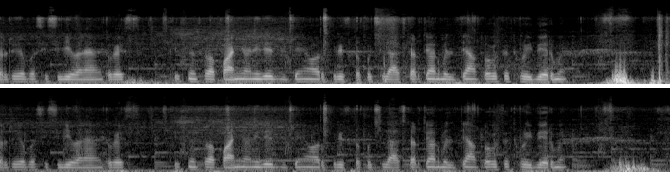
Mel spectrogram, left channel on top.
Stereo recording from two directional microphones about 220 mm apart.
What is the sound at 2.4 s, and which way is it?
Speech, 35° right (ahead or behind).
